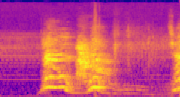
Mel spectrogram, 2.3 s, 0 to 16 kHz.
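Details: Puppy voice, filmed on a Tuesday, March 17: a loud, wavering whine-yelp rising and falling over about a second, followed by a shorter second cry starting at the end.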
